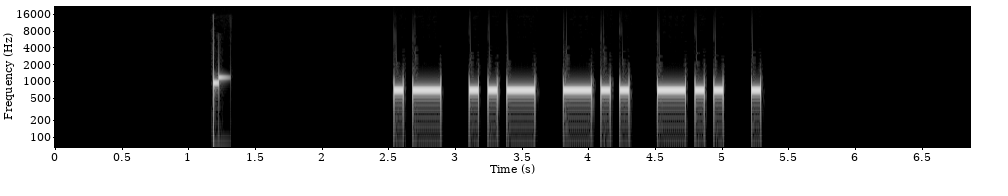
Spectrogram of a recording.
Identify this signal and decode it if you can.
Morse code, heard as a keyed tone, about 17 wpm, 700 Hz. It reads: AUDDE
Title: Code Groups - 5 Letters - 17wpm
